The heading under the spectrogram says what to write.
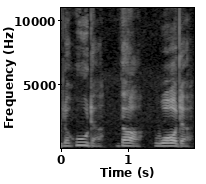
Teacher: e's at the end of a word are most delightfully pronounced as a schwa, the sound uh as in lewda, the, water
